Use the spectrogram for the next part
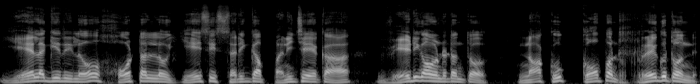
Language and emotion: Telugu, angry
